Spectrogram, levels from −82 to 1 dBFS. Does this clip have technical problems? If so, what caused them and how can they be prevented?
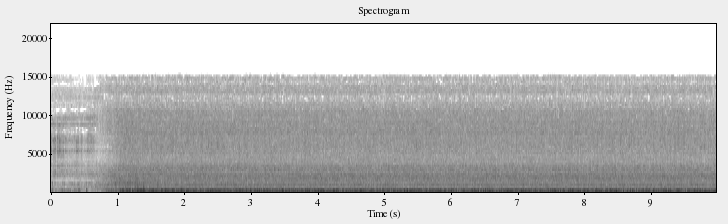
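No, there are no technical problems to hear in this clip. With nothing gone wrong, there is no cause to trace and nothing that needs preventing.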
